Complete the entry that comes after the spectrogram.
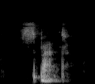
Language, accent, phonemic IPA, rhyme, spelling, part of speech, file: English, Southern England, /spæt/, -æt, spat, verb / noun, LL-Q1860 (eng)-spat.wav
- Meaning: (verb) simple past and past participle of spit; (noun) 1. The spawn of shellfish, especially oysters and similar molluscs 2. A juvenile shellfish which has attached to a hard surface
